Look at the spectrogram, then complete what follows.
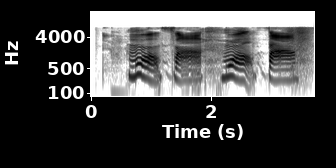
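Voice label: "imitate", hearing impaired; mo2fang3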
